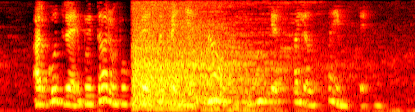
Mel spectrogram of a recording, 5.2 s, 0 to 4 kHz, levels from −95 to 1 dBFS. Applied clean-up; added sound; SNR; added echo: classical method log-MMSE.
